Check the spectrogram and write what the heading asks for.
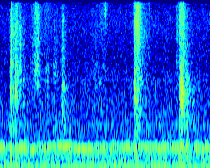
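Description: Quiet room tone: a steady low electrical hum with a few faint, light clicks.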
